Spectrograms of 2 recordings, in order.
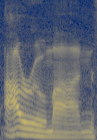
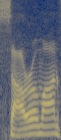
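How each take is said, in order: First: The name begins with a vowel sound. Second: The name begins with an S sound. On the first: "and then it's Aruman for other pronunciations" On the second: "it's Saruman for some of it"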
